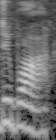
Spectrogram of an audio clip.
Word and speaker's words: Du Bois: Cody, Casper, Du Bois, Ten Sleep, Thermopolis, ad nauseum. So, side note, Du Bois in Louisiana would be pronounced Dubois, due to our French Cajun. But up there, it's just Du Bois, and it's a fantastic little town.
